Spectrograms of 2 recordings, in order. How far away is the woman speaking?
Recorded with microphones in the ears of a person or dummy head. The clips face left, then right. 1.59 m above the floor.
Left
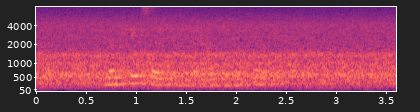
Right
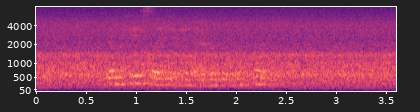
About 3.5 m.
